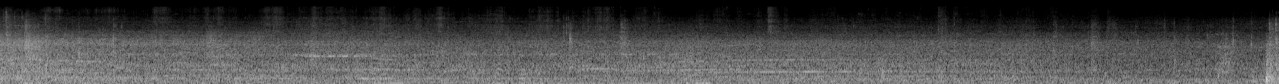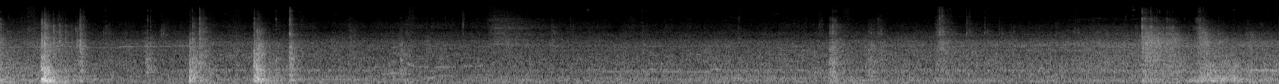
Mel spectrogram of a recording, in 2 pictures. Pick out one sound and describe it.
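Traffic and city bustle hum steadily outdoors.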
